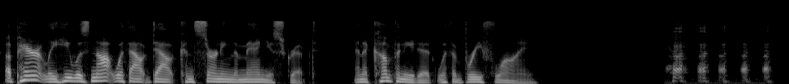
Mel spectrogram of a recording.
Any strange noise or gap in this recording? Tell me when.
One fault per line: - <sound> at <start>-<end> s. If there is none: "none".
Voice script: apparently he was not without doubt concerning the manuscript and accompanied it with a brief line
- laugh at 6.6-7.8 s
